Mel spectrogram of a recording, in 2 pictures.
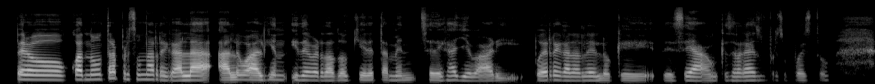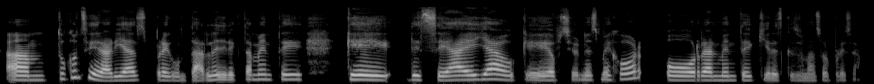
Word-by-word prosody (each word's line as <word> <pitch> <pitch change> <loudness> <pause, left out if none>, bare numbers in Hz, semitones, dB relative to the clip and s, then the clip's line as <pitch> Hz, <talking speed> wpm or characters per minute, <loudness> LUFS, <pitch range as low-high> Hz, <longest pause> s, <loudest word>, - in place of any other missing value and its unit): pero 215 -2 +5
cuando 225 0 +4
otra 220 -11 0
persona 230 -1 -3
regala 100 - +4
algo 110 +1 +3
a 110 - +8
alguien 105 0 0
y - - -5
de 200 -1 0
verdad 190 - 0
lo 100 -1 -3
quiere, 105 -1 -3
también 105 0 -7
se - - -5
deja 195 - -2
llevar 95 - -2
y 95 - -16
puede 195 - +1
regalarle 185 -2 -2
lo 95 - -5
que 95 -1 -9
desea, 175 - -1
aunque 95 - -10
salga 180 0 -3
de 190 - -3
su 190 - -17
presupuesto. 100 - -14 0.5
Am, 205 0 +4
¿tú 255 -2 -5
considerarías 200 - +1
preguntarle 185 -9 -2
directamente 230 - -3 0.4
qué 215 -2 +4
desea 205 0 +3
ella 230 +1 +3
o 205 - -4
qué 100 -2 -2
opción 105 +2 -5
es 105 - -5
mejor, 245 - -2 0.2
o 195 -1 +2
realmente 195 0 -1
quieres 100 - -7
que - - -16
sea 95 - -14
una 95 0 -11
sorpresa? - - -14
190 Hz, 165 wpm, -27 LUFS, -, 0.5 s, a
